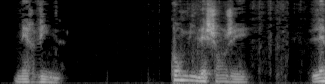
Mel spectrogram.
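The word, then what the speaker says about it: Mervyn: rappeler à votre oreille le mot qui se prononce mervine comme il est changé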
